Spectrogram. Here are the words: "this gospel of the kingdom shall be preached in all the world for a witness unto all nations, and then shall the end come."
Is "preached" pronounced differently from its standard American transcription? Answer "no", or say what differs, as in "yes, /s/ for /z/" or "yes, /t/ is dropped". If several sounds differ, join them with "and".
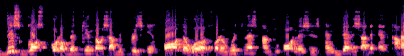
no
